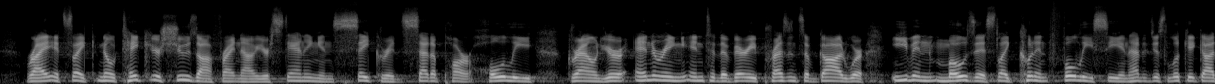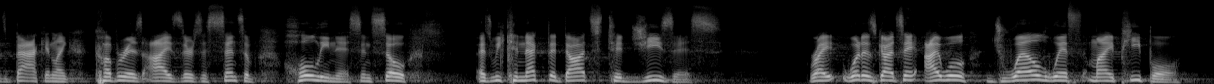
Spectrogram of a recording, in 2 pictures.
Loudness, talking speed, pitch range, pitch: -25 LUFS, 175 wpm, 145-185 Hz, 165 Hz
